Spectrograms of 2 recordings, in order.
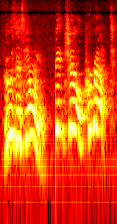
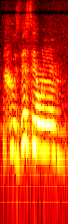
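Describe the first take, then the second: First: Higher, peppy quiz host; excited quiz host. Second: Slower, patient quiz voice; slow, drawn-out question. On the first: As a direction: announce the answer like an eager kids' show host. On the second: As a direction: draw out the question and wait. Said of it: "Instead of going". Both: Retold or imitated.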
